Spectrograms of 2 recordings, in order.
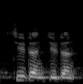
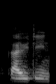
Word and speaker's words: काइटिन: ये बना होता है काइटिन से। बस स्टूडेंट इसे चिटन वगैरह कहते हैं, लेकिन इसकी सही प्रोनाउंसिएशन वो काइटिन है।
